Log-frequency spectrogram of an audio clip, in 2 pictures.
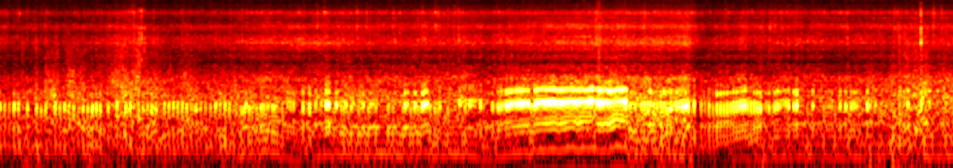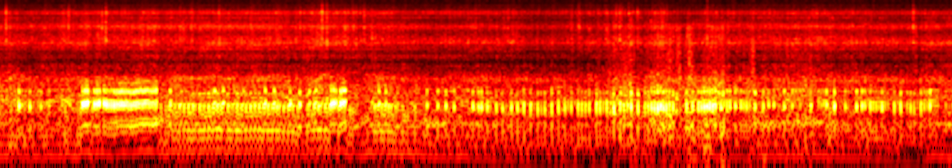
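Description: Dirt bike engine running under changing throttle while riding a rocky trail, heard from the rider's helmet. Louder pulls on the throttle come about eight, sixteen and twenty-four seconds in.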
